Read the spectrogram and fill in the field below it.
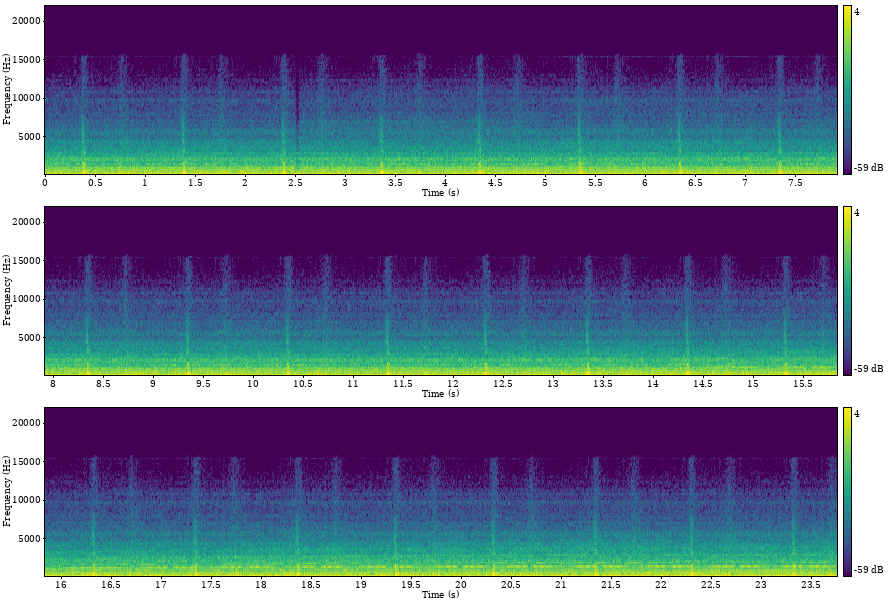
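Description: Jet engines drone steadily.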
